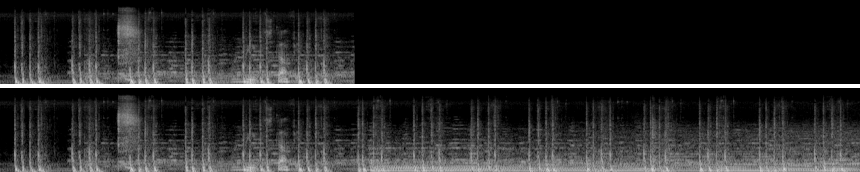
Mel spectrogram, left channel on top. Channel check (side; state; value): left; drops out; at 3.6 s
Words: Let me get stuffy.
